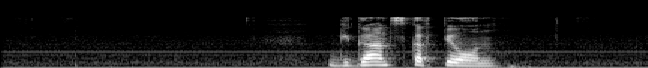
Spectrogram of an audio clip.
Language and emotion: Russian, neutral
